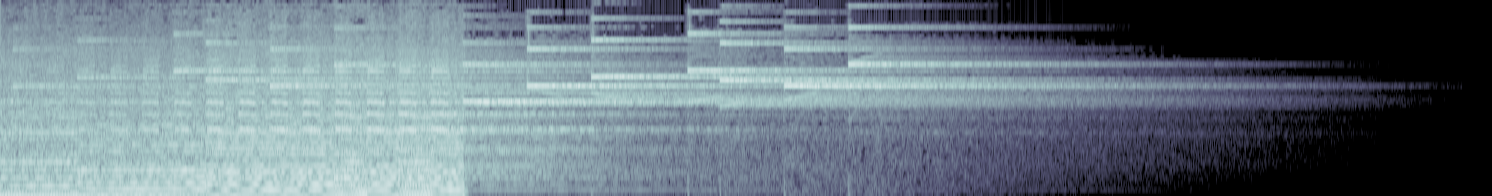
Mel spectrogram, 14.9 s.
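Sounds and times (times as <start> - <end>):
slowed reverb music: 0.0 - 6.9.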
